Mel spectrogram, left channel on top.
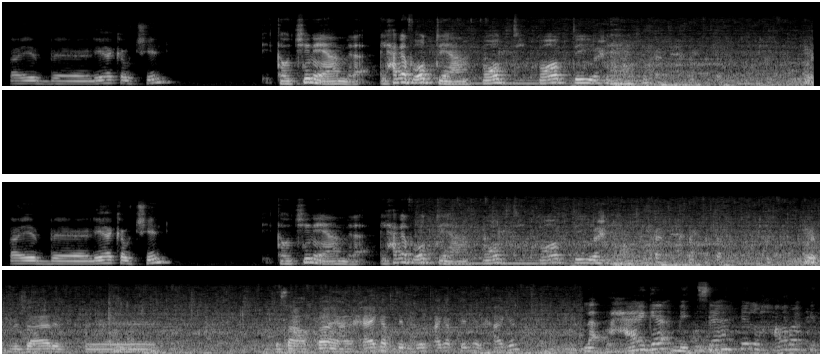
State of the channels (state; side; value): drops out; left; at 8.2 s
